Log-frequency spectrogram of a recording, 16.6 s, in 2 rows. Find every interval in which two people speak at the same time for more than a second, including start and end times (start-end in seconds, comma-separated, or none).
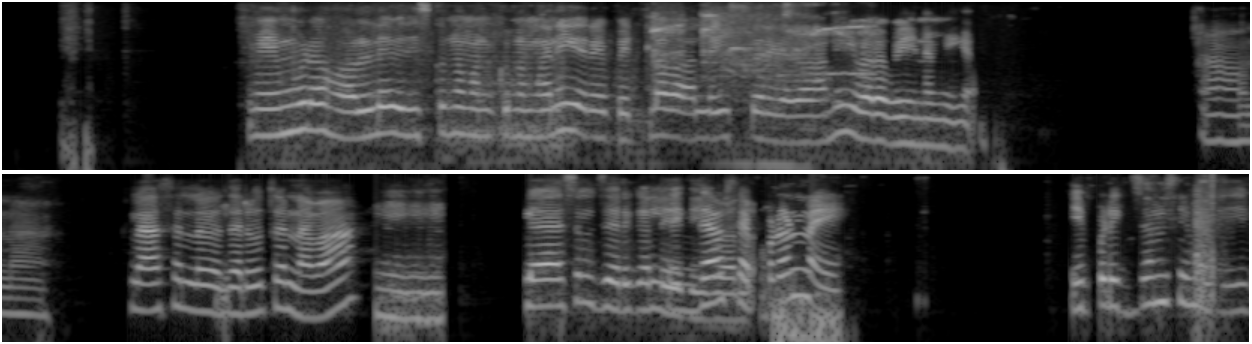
none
